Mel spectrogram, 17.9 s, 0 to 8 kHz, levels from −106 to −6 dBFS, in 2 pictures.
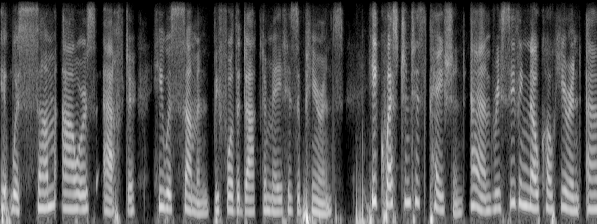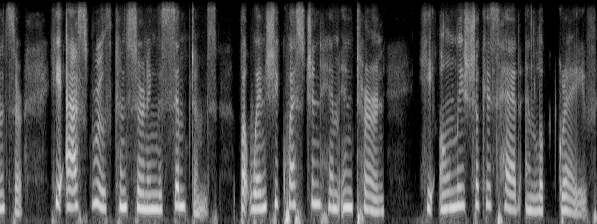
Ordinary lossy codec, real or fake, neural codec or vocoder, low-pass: Opus, 16 kbps; real; none; 7.2 kHz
